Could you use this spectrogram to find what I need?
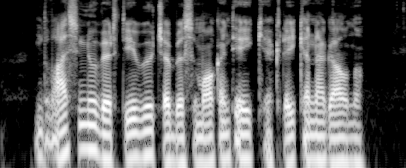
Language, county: Lithuanian, Vilnius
